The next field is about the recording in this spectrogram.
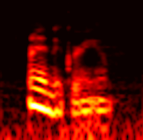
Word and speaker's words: Enneagram: An Enneagram. – Yeah. Enneagram. That's how you say it.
